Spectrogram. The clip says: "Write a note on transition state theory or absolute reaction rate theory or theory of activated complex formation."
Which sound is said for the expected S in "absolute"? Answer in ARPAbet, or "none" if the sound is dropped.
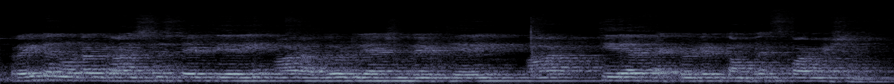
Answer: none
